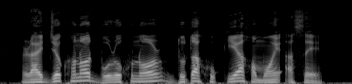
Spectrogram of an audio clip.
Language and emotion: Assamese, neutral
